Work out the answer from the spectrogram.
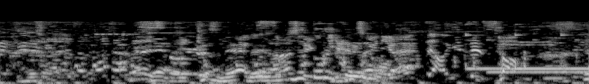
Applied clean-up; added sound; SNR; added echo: classical method Wiener filter.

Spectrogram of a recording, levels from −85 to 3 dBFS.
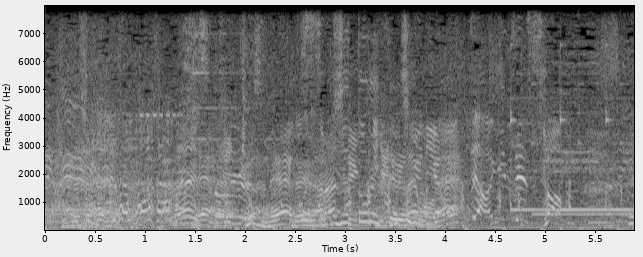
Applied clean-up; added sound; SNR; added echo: none; Doorbell; 12 dB; none.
